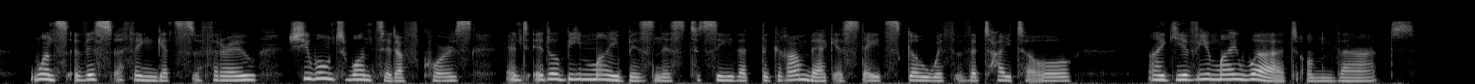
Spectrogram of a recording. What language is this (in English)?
English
